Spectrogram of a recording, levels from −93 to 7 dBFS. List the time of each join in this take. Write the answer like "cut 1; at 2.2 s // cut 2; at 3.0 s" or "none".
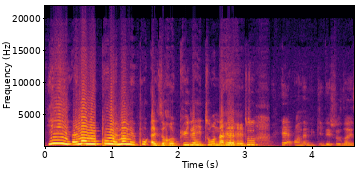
cut 1; at 3.4 s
